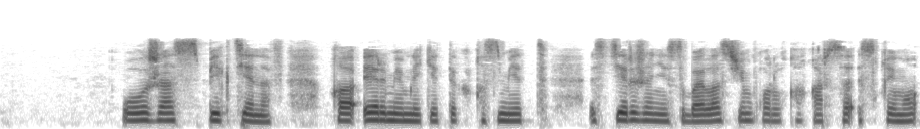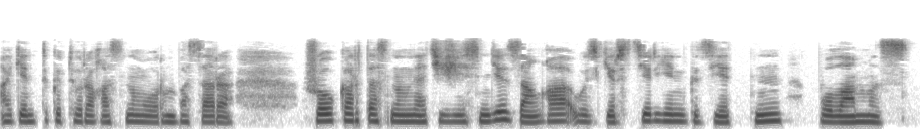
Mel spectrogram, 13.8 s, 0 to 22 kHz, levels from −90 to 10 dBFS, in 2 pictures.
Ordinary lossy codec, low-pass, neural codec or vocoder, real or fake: MP3, 48 kbps; 7.2 kHz; none; real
